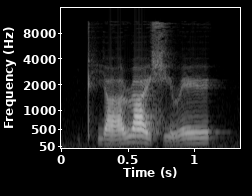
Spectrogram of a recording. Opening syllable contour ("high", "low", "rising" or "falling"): rising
